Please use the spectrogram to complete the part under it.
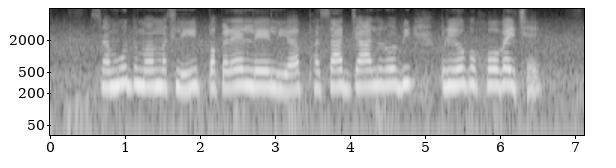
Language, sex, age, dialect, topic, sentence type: Maithili, female, 25-30, Angika, agriculture, statement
